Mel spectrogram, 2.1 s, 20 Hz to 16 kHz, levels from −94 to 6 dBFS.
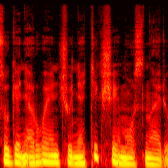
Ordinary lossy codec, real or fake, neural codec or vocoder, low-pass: AAC, 96 kbps; fake; vocoder, 44.1 kHz, 128 mel bands every 256 samples, BigVGAN v2; 14.4 kHz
